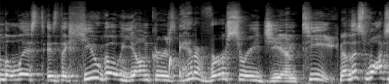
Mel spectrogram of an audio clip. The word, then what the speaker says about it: Junkers: Now, Yonkers is a German company. You might pronounce it Junkers if you're a stupid American like me, but it is Yonkers, okay?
